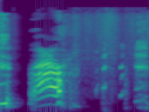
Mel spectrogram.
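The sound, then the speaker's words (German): A person briefly imitates a tiger's growl, one short, rising-and-falling voiced roar, followed by a few softer breathy vocal sounds and a quiet trailing noise. “Mach den Tiger nochmal bitte.”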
